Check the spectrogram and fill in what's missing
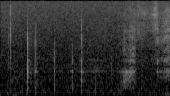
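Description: A fingernail taps the hollow plastic back of a pink paddle hairbrush six times, each tap a short, dry click with a faint hollow ring in the mid range. Between and after the taps, a soft, brighter scratchy rubbing sound is heard against a quiet background.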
